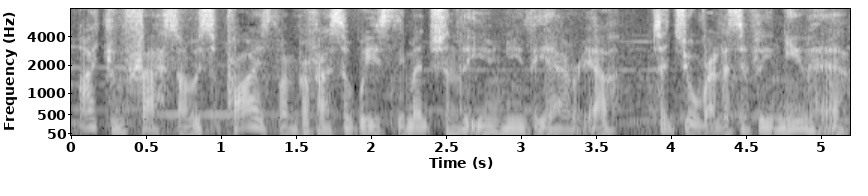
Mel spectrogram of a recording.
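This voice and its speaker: A man's voice: on the low side, very animated, quick pace, music in the background. A man voicing a polite, keen teenage schoolboy wizard in a video game, in a courteous, earnest manner. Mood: curious, friendly.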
